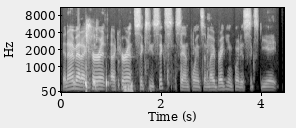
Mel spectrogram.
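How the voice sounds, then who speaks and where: A man's voice: medium pitch, brisk, a little hiss or hum. A man playing in a tabletop game, chatty and playfully teasing the others. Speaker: player. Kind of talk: casual tabletop game chat.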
